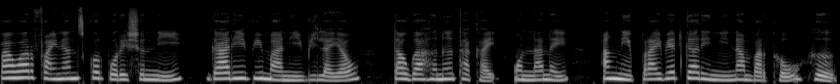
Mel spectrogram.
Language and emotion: Bodo, neutral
